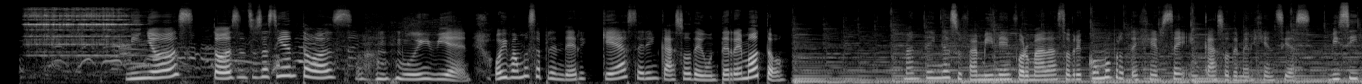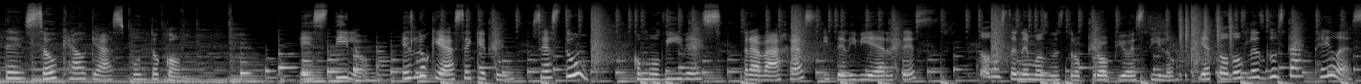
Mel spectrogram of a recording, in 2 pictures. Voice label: languages accents women spanish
